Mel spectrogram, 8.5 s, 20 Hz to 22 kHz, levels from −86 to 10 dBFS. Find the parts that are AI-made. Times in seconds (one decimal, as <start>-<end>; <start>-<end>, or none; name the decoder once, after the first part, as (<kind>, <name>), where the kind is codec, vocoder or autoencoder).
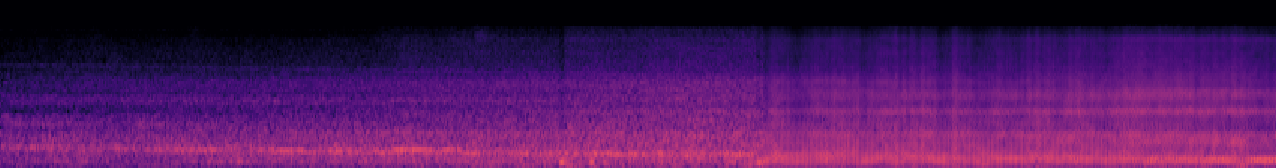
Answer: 5.1-8.5 (vocoder, Vocos)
